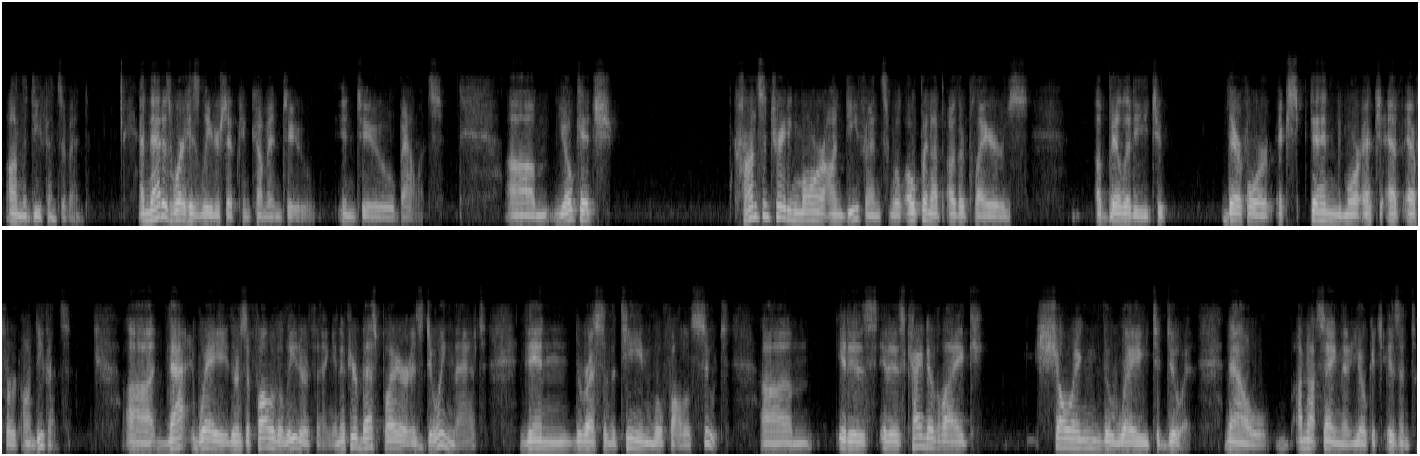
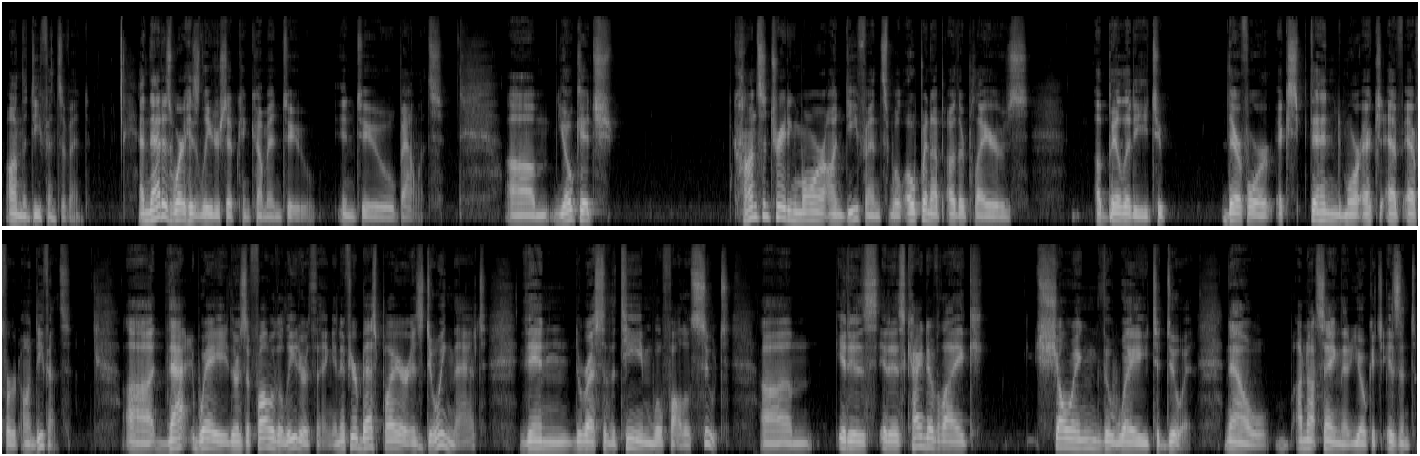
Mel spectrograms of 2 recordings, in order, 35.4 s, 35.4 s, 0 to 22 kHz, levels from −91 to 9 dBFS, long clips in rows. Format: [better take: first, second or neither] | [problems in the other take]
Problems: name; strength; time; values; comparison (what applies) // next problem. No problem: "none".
second | garbled, watery; badly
